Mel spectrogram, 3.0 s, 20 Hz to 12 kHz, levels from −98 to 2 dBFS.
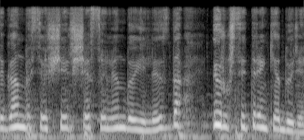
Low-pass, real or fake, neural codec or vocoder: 9.9 kHz; fake; vocoder, 22.05 kHz, 80 mel bands, Vocos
